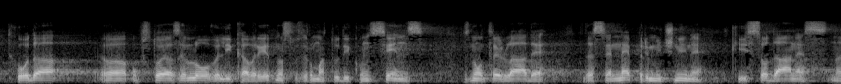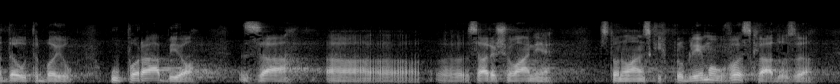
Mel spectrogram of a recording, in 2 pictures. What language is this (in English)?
Slovenian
